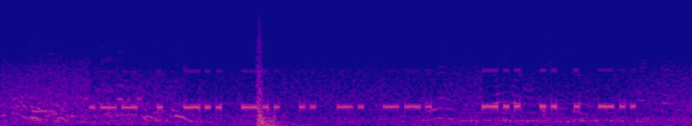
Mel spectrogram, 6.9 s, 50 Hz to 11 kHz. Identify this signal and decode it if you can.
Morse code, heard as a keyed tone, hand-sent with a paddle, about 22 wpm, 550 Hz, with radio static, a narrow filter and the noise inside a subway train. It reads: WEDDING DIED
